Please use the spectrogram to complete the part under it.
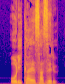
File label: male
